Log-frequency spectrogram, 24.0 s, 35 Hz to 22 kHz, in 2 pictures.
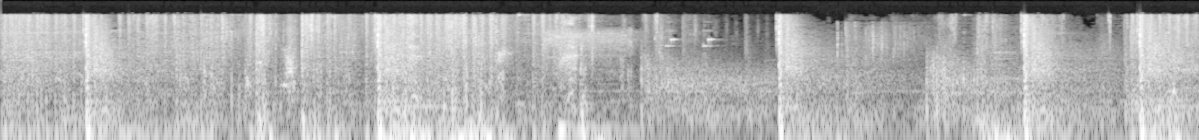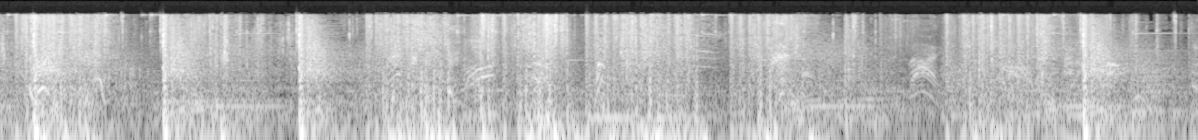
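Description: Sustained, loud gunfire in the Fallout 4 video game, with dense bursts of shots and booming impacts running through most of the stretch and occasional voices mixed in.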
